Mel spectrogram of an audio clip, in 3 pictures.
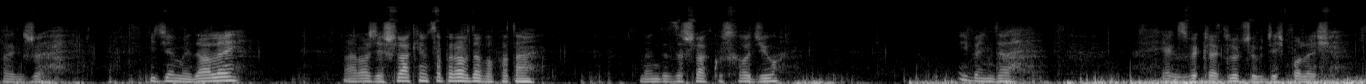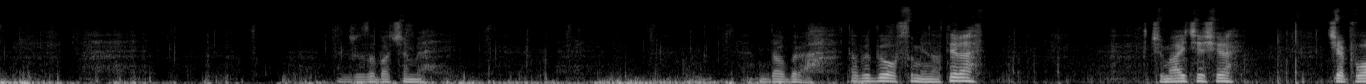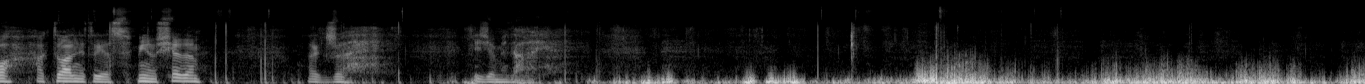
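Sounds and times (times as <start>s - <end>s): footsteps in snow: 0.0s - 40.9s.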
